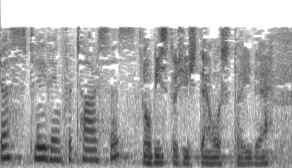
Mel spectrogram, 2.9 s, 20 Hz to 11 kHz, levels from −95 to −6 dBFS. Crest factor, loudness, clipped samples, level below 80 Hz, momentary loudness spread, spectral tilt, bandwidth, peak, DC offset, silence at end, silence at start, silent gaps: 16 dB; -27 LUFS; under 0.1%; -60 dBFS; 5 LU; -4 dB/octave; 6.6 kHz; -10 dBFS; under 0.1%; 0 s; 0 s; none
